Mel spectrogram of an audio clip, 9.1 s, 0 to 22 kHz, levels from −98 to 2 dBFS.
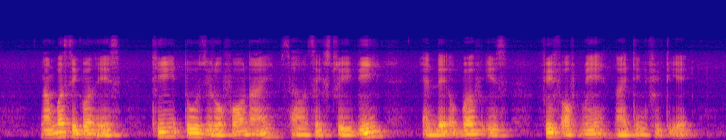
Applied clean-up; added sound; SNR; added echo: none; none; none; reverberation time 0.4 s.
